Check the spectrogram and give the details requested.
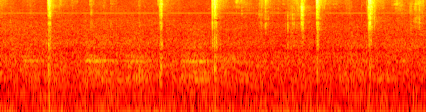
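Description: Close-miked chewing of a mouthful of soft brown cake, with a series of sharp, irregular mouth clicks and smacks.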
